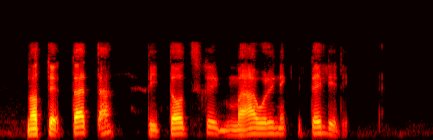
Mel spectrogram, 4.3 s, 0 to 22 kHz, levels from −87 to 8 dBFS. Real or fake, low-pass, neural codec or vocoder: fake; 7.2 kHz; codec, 24 kHz, 0.9 kbps, WavTokenizer, medium speech release version 2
